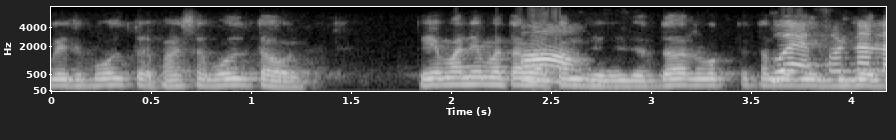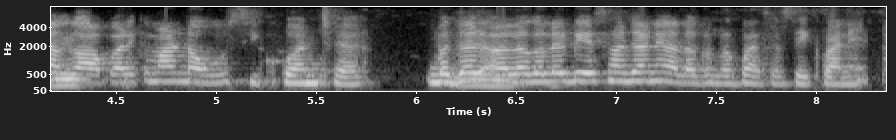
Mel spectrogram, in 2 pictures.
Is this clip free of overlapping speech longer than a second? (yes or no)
yes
